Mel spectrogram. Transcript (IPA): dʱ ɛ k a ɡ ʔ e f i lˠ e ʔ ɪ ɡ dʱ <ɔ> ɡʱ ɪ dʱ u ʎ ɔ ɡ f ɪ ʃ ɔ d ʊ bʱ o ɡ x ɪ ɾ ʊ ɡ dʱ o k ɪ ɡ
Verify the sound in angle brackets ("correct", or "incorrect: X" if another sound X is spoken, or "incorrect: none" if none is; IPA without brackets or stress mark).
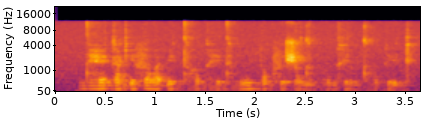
correct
